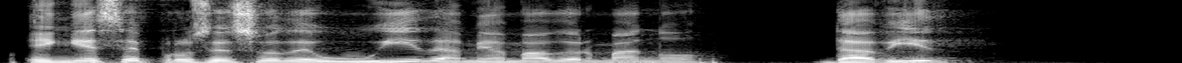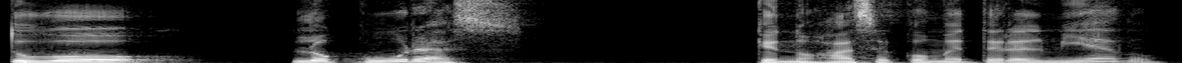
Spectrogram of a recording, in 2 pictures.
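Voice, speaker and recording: A man's voice: on the high side, clear, resonant tone. A male pastor preaching a sermon, retelling the story and repeatedly calling the listener his beloved brother.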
